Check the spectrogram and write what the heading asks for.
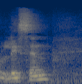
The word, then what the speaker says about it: listen: listen okay very simple listen AT&T collective action Internet okay this T ok remains silent we don't pronounce it umbrella term Corina da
